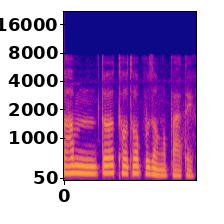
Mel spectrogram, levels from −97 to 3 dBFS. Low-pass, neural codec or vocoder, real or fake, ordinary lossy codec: none; none; real; none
